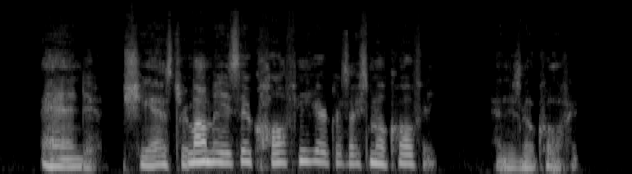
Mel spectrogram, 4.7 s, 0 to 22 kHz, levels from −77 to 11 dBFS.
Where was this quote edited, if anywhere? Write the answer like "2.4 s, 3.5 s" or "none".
1.4 s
